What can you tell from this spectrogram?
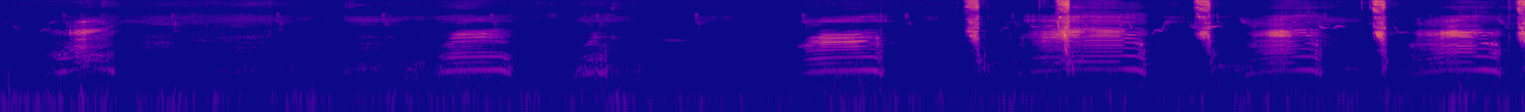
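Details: Cat in village life giving a string of nasal harmonic meows, spaced a few seconds apart at first, then closer together, mixed with sharp clicking or knocking sounds near the end.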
